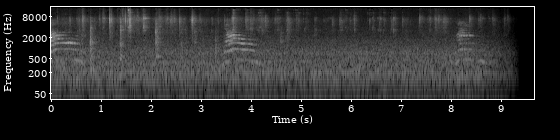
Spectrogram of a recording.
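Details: Indoor pet cat making odd sounds with rapid clicking of the jaws; three brief, falling, harmonic chirp-meows come a few seconds apart over a dense, fast ticking clatter, then quiet.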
